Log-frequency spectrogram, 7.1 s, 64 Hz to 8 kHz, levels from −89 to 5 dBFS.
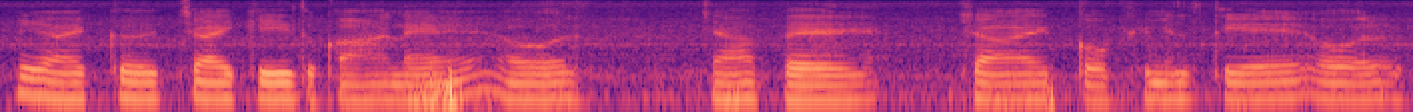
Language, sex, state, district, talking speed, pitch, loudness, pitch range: Hindi, male, Uttar Pradesh, Lalitpur, 120 wpm, 115 Hz, -20 LUFS, 110-115 Hz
